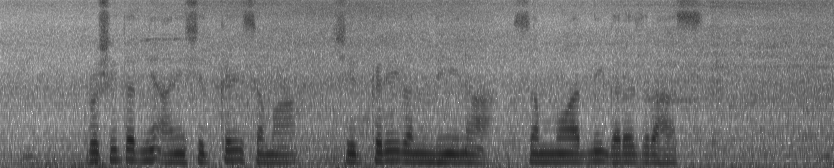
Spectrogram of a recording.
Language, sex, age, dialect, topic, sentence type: Marathi, male, 56-60, Northern Konkan, agriculture, statement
